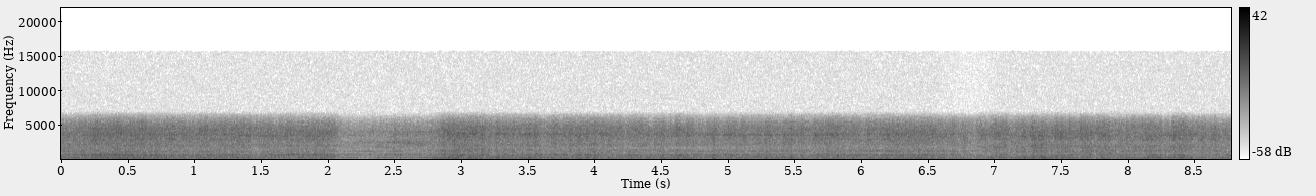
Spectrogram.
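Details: Roomba 560 robot vacuum on hardwood floor: constant harsh rattling hiss, something loose buzzing, cause unclear; quiet on carpet, earlier Roomba Discovery quieter on the same floor; owner later fixed it.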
